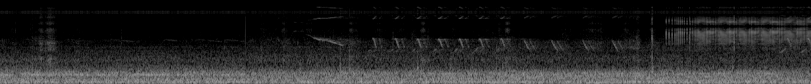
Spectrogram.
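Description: Outdoor ambience by a pond: a steady low background rumble, a bird call with a falling note followed by a quick run of repeated notes about three seconds in, and a high, steady insect buzz that comes in near the end.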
